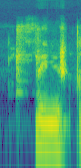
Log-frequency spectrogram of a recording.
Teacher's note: का करते महाप्राण वाले अक्ष जैसे देखो मैं बोलू श्रेष्ठ तो ठ बोलते ठसक सी आती है कंठ से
